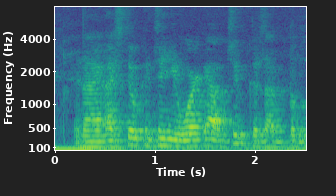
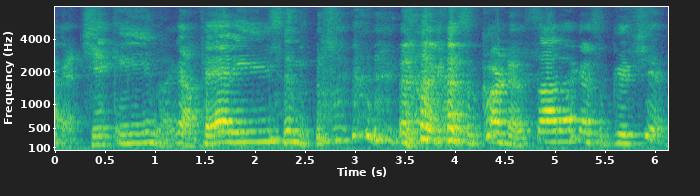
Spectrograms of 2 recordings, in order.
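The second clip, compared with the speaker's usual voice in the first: much higher and louder, laughing through the words; laughing excitedly; 11 semitones higher, 10 dB louder than usual. Real, not acted. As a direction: brag gleefully, laughing as you list it. Bragging about food, laughing.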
